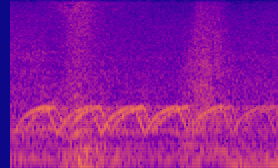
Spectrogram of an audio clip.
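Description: Emergency vehicle siren in a fast yelp, its pitch rising and falling about three times a second.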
